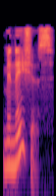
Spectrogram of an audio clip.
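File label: "minacious", British English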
